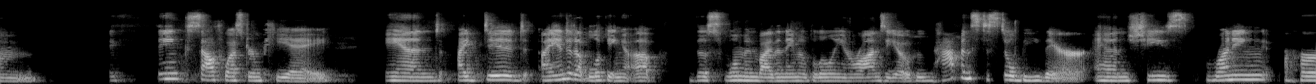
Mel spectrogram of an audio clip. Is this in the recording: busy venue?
no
